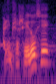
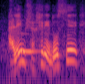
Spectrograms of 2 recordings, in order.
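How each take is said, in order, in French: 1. La demande est dite sur un ton calme et neutre. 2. La demande est dite sur un ton dur et autoritaire. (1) "Moi, je dirais par exemple" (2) "Mais c'est pas comme ça qu'elle le fait. Elle, elle dit"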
